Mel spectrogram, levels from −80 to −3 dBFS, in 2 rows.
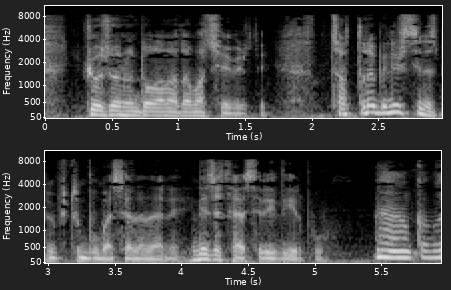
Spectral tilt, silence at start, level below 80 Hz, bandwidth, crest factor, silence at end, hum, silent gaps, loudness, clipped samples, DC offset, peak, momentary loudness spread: -5.5 dB/octave; 0 s; -42 dBFS; 8.8 kHz; 14 dB; 0 s; none; none; -22 LUFS; under 0.1%; under 0.1%; -8 dBFS; 12 LU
